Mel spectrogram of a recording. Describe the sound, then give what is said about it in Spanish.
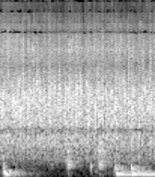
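Applause: a steady, dense wash of clapping that holds at an even level from start to finish. “Un aplauso para ella, listo, ya está.”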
